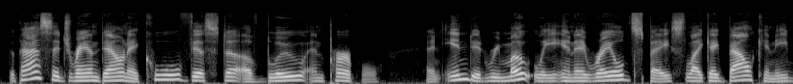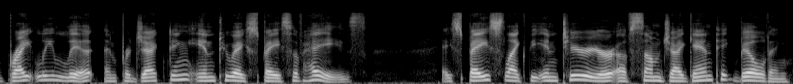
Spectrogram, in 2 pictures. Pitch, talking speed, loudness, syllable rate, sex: 170 Hz, 145 wpm, -18 LUFS, 4.3 syllables/s, female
